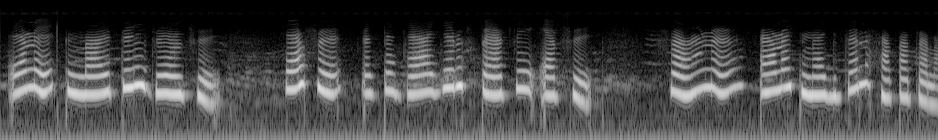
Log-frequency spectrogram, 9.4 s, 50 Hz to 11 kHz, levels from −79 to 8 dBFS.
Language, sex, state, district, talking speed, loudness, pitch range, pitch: Bengali, female, West Bengal, Malda, 75 wpm, -14 LUFS, 290-360 Hz, 315 Hz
